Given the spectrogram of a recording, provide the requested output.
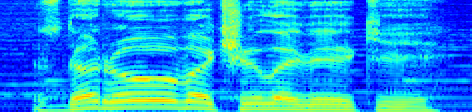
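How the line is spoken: Booming forest spirit. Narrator (Russian): прогудел леший

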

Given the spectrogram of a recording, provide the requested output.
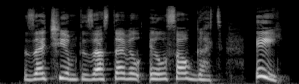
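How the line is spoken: Shouting. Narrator (Russian): крикнула

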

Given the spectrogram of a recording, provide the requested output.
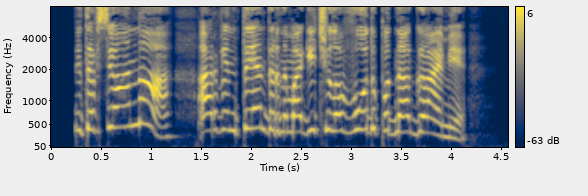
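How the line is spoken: Screaming. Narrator (Russian): вопила Амалия

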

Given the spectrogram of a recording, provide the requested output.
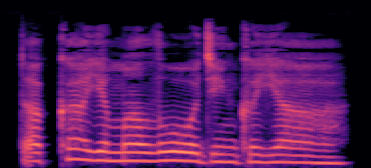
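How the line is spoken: Mumbling. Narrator (Russian): пробормотала тетка

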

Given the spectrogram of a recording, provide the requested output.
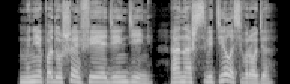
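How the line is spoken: Muttered under breath. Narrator (Russian): буркнула себе под нос Марина

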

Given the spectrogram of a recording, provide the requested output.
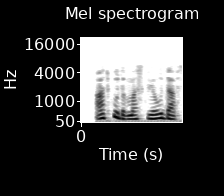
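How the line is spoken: Plain question. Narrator (Russian): спросила я

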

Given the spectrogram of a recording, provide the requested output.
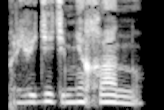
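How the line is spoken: Whispered. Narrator (Russian): прошептала она

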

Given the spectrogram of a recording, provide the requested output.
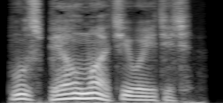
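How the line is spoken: Heavy exhale. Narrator (Russian): Колон тяжело выдохнул

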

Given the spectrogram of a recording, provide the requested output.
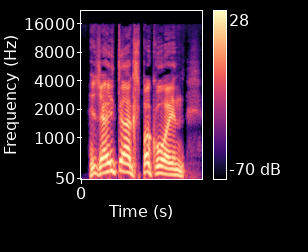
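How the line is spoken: Shrill squeal. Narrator (Russian): взвизгнул Пирсон

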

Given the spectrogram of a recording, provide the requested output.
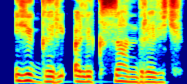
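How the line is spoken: Timid whisper. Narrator (Russian): робко прошептала я

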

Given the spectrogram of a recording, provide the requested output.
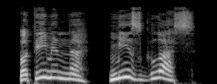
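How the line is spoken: Shouted out. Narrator (Russian): выкрикнула она

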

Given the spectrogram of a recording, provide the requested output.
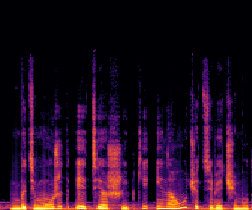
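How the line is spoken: Plain. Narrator (Russian): сказал тогда отец

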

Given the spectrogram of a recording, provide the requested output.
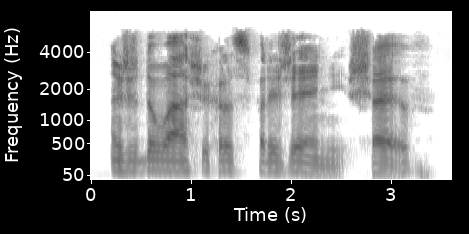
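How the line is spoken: Languid sing-song woman. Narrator (Russian): Томным голосом пропела она

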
